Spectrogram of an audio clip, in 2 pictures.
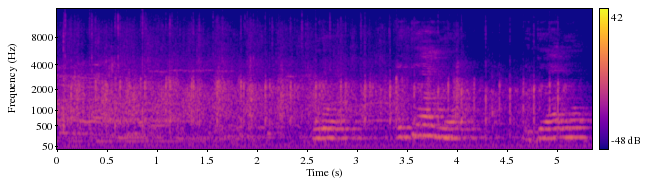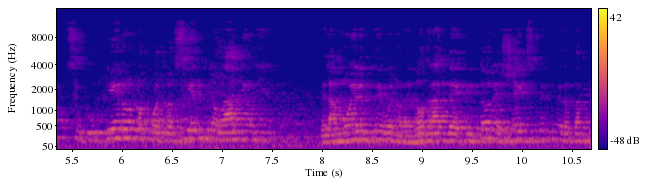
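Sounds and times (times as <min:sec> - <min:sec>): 
audience applause at a payador folk-poetry event: 0:00.0 - 0:05.2
speech: 0:02.6 - 0:10.6.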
